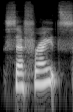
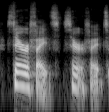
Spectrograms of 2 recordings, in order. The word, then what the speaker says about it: Seraphites: character of Lev and Yara, they're from the Sephites. I think I said it right. Seraphites.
